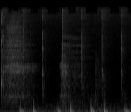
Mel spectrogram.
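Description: A child's steady heartbeat heard through a doctor's stethoscope during an examination, with paired low thumps repeating about every half second over a faint hum and rustle, no voices.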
